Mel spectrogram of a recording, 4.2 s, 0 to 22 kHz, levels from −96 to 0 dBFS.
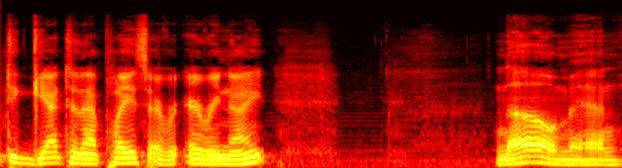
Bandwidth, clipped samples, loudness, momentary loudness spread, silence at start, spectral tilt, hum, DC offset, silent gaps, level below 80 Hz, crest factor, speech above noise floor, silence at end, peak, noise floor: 14.5 kHz; under 0.1%; -19 LUFS; 6 LU; 0 s; -6.5 dB/octave; none; under 0.1%; none; -46 dBFS; 16 dB; 36 dB; 0 s; -4 dBFS; -54 dBFS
